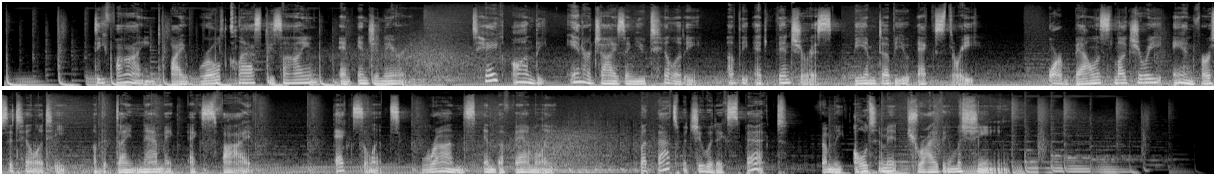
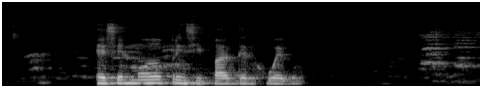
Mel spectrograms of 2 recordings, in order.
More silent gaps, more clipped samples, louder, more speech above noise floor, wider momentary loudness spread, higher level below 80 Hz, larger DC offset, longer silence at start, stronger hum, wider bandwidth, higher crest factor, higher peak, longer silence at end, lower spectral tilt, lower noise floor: neither; neither; first, -13 LUFS vs -23 LUFS; second, 33 dB vs 53 dB; second, 14 LU vs 19 LU; first, -26 dBFS vs -66 dBFS; neither; second, 0 s vs 0.3 s; neither; first, over 20 kHz vs 7.8 kHz; second, 14 dB vs 20 dB; first, 0 dBFS vs -6 dBFS; first, 0.65 s vs 0.1 s; second, -4 dB/octave vs -7.5 dB/octave; second, -46 dBFS vs -75 dBFS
